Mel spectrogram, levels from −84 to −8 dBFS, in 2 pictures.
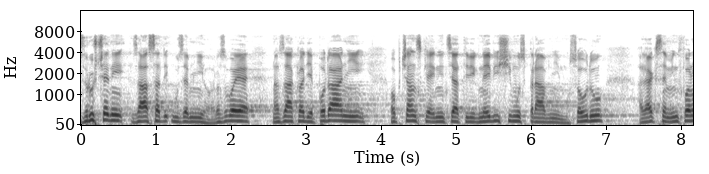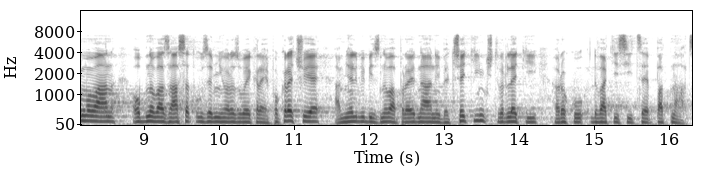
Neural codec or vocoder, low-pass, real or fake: none; 7.2 kHz; real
